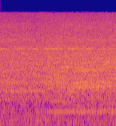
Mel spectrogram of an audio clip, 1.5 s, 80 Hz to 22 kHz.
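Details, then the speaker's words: Infiniti G35X exhaust on the coldest day of the year, with air blown into the pipes: a steady rushing hiss with a faint whistle. Holes found in both exhausts right behind the catalytic converters; exhaust leak. "I found that on both of the exhausts right behind the cats there are two Don sized holes blowing air"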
